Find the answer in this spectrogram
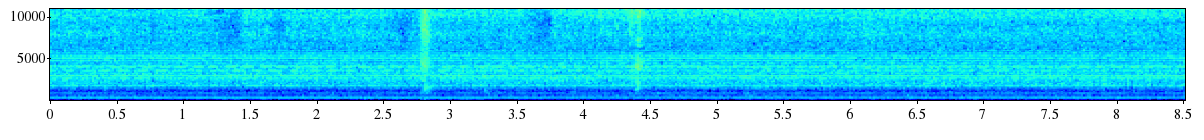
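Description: Faint steady electrical hum with light hiss, and two small ticks about three seconds in and again a second and a half later.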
